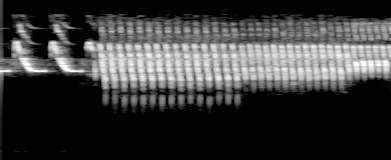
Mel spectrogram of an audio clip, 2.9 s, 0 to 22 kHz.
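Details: Canary song meant to stimulate females for mating: a few downward-sweeping high whistles, then a long fast buzzy trill of rapid repeated notes, about 214 per minute, loud and continuous with faint low background hum.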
